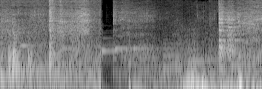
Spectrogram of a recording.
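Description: Basmati rice fries in a wok as a metal spatula stirs and scrapes it, giving short clinks and scraping strokes over a light sizzle, close by with no voices.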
